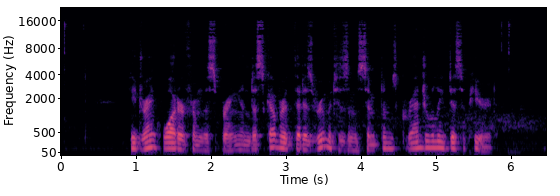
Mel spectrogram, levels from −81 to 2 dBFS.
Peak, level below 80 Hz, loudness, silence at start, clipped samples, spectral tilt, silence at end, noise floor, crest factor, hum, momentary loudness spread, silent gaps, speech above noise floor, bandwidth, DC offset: -18 dBFS; -72 dBFS; -38 LUFS; 0.05 s; under 0.1%; -5 dB/octave; 0.45 s; -74 dBFS; 20 dB; none; 11 LU; none; 36 dB; 16.5 kHz; under 0.1%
